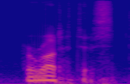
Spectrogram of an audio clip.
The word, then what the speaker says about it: Herodotus: And I actually pronounced that pretty close to right, because I wrote it down how I would say it. So, it's spelled differently, but how you actually say it is that Herodotus.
